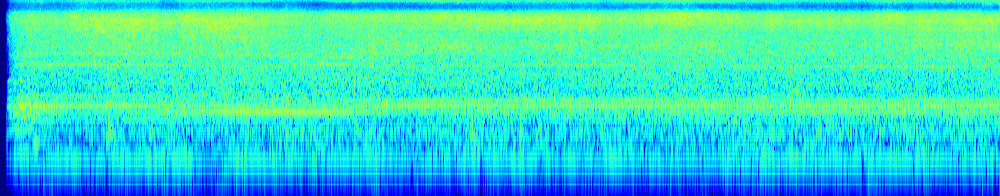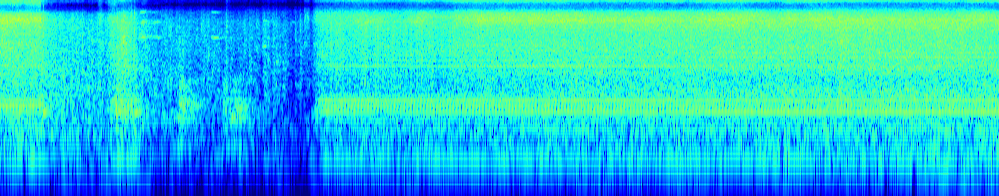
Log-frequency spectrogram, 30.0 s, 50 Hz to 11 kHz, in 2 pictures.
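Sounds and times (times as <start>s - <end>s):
machine running with loud hiss: 0.1s - 15.8s, 19.7s - 29.9s.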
